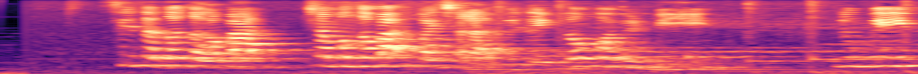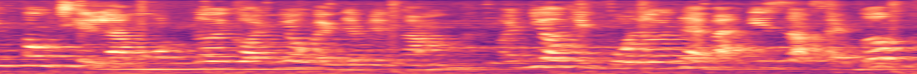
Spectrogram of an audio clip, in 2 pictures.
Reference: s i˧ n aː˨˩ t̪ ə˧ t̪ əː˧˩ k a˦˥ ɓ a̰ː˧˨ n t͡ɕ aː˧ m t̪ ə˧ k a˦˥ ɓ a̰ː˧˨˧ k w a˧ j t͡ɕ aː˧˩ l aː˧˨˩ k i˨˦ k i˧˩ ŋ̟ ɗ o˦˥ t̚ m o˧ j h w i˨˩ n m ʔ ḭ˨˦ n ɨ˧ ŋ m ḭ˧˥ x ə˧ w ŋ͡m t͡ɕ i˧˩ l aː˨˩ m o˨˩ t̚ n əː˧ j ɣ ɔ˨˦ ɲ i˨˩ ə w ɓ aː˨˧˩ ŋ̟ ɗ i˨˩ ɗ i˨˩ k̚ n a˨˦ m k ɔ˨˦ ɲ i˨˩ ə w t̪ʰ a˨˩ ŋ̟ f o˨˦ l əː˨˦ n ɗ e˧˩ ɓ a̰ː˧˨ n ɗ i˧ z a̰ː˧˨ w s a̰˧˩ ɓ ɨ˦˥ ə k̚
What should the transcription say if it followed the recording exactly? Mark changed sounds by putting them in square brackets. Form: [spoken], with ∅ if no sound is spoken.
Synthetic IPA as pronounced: s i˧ n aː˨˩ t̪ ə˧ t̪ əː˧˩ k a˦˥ ɓ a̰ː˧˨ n t͡ɕ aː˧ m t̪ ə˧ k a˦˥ ɓ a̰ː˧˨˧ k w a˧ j t͡ɕ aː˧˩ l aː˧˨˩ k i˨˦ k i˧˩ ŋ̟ ɗ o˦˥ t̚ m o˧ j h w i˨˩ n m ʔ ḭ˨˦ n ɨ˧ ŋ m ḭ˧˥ x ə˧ w ŋ͡m t͡ɕ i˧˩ l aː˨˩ m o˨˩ t̚ n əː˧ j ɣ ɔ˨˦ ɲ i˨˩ ə w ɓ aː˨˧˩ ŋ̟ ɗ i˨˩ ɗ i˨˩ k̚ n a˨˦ m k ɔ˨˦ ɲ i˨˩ ə w t̪ʰ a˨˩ ŋ̟ f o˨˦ l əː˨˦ n ɗ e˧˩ ɓ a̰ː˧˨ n ɗ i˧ z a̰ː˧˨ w s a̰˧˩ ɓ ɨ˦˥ ə k̚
